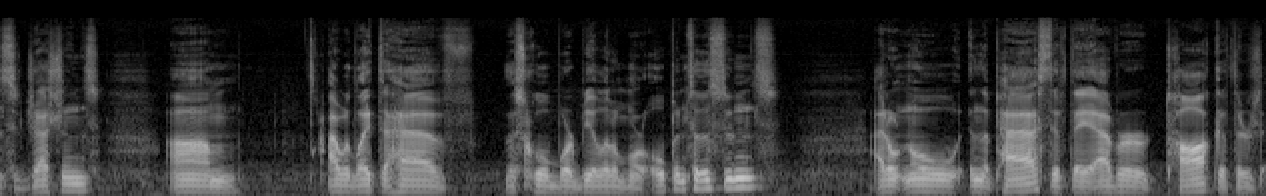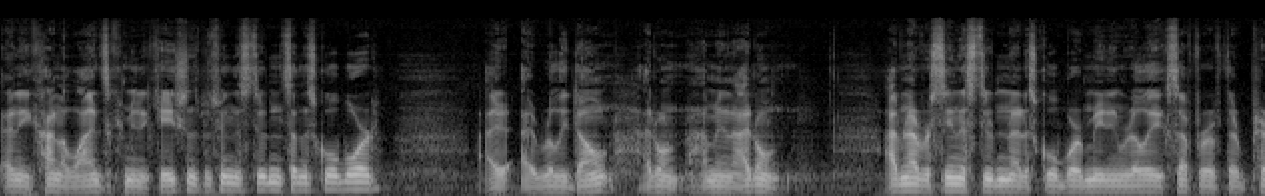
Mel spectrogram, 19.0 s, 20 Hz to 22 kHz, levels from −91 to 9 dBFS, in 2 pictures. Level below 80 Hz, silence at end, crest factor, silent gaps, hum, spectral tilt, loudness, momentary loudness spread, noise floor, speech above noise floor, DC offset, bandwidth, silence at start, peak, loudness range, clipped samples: -58 dBFS; 0 s; 22 dB; none; none; -4.5 dB/octave; -27 LUFS; 10 LU; -55 dBFS; 29 dB; under 0.1%; 15.5 kHz; 0 s; -4 dBFS; 4 LU; under 0.1%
